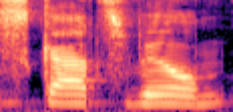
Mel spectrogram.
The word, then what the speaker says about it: Scottsville: you caught there was a sort of mispronunciation missing the middle s in this uh in this word so the answer is scottsville and here's where we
